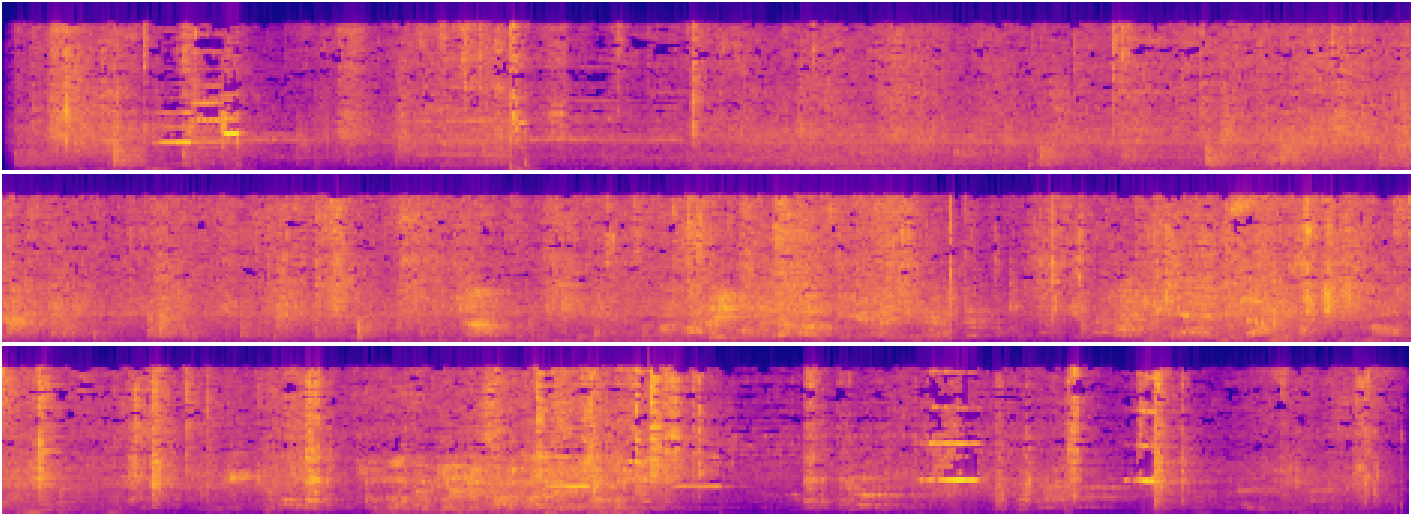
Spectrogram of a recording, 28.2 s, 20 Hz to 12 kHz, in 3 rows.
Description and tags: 25.10.09: about 14.00, the Stary Browar commercial centre in Poznań/Poland. the work of the parking meter
stary-browar, commercial-centre, poland, poznan, parking-meter, shopping-mall, car-park, shopping, field-recording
